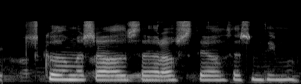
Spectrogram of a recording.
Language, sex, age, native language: Icelandic, female, 18-19, Icelandic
